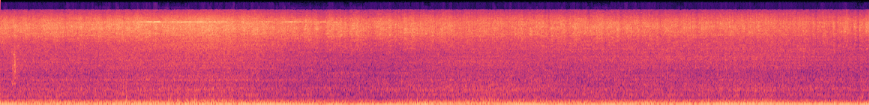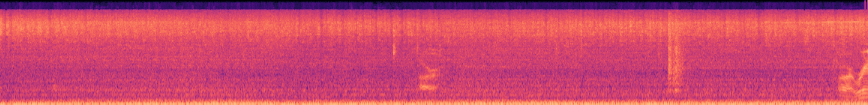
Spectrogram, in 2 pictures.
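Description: Car engine idling loudly and steadily as it warms up ahead of testing a newly installed electric cooling fan, a deep continuous rumble with someone talking over it.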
